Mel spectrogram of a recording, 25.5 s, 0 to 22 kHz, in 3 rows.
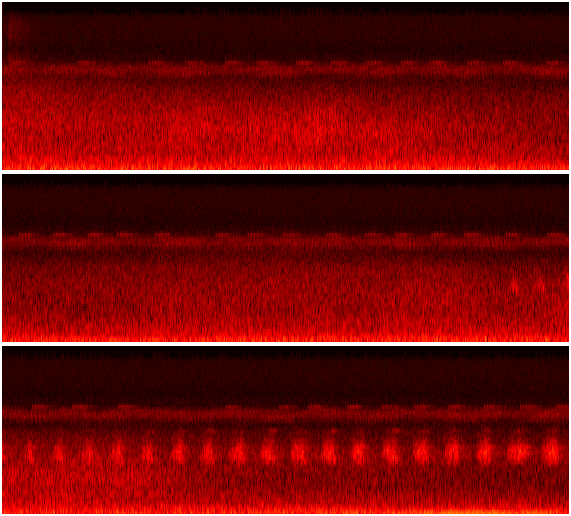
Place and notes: {"title": "Parktown, Johannesburg, South Africa - frogs in the gardens hum over Jozi...", "date": "2016-11-08 22:20:00", "description": "listening to the nightly hum of Jozi from a beautiful roof-terrace over the gardens of Parktown...", "latitude": "-26.18", "longitude": "28.02", "altitude": "1695", "timezone": "GMT+1"}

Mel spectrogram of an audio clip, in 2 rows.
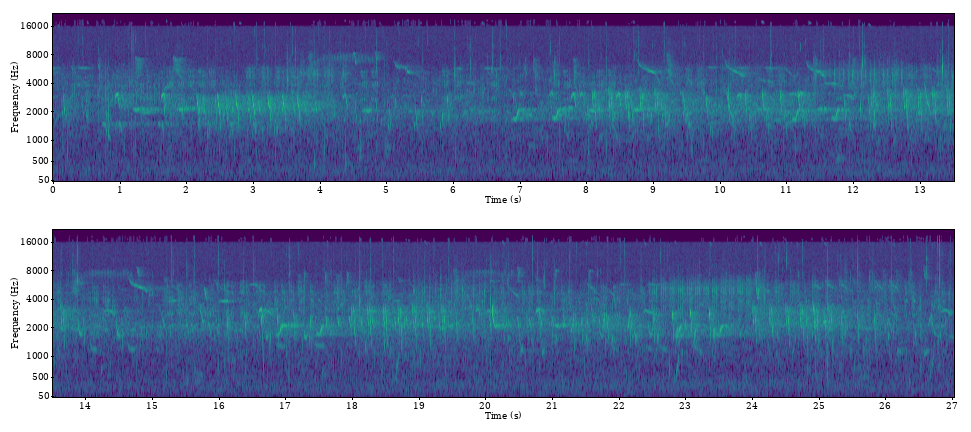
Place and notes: {"title": "Rapina Polder evening soundscape, Estonia", "date": "2011-05-29 01:40:00", "description": "made during a late May night time field recording excursion to the Rapina Polder", "latitude": "58.15", "longitude": "27.50", "altitude": "30", "timezone": "Europe/Tallinn"}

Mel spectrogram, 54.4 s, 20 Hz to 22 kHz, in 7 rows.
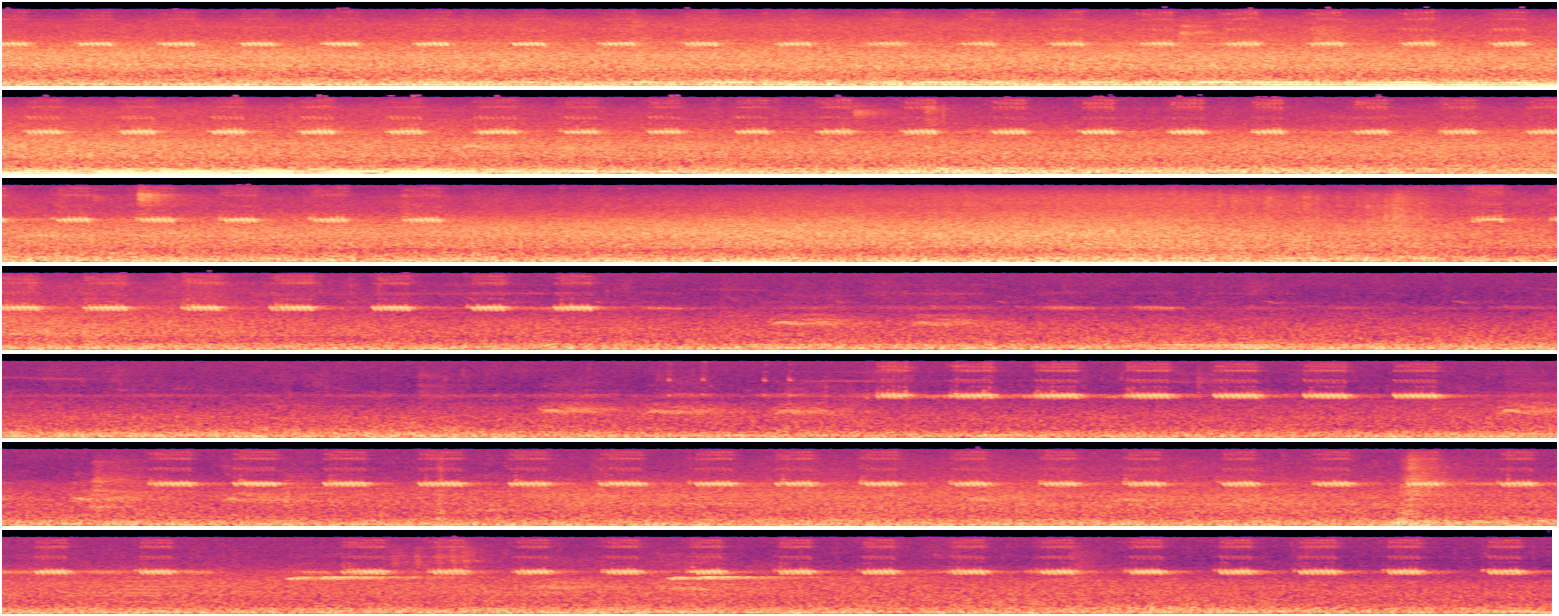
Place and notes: {"title": "Bolton Hill, Baltimore, MD, USA - Cricket", "date": "2016-10-03 08:05:00", "description": "Recorded using onboard Zoom H4n microphones. The sounds of a cricket as well as traffic from North Avenue", "latitude": "39.31", "longitude": "-76.63", "altitude": "51", "timezone": "America/New_York"}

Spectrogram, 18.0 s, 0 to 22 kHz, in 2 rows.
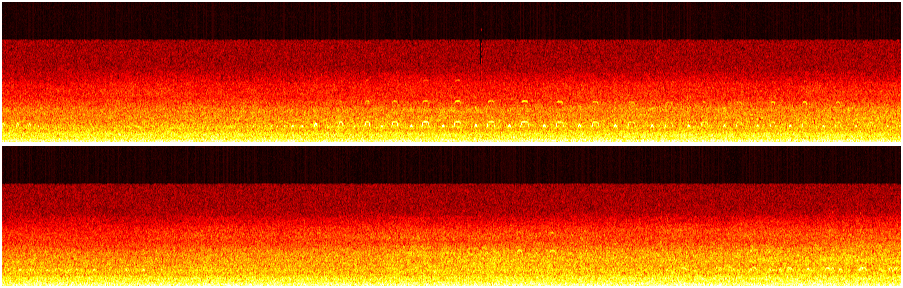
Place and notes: {"title": "Oosterend Terschelling, Nederland - Netherlands, Terschelling, beach and wind sound", "date": "2022-07-11 11:55:00", "description": "Quiet recording on the island Terschelling in the north of the Netherlands. Stereo recording with primo mics.", "latitude": "53.44", "longitude": "5.48", "timezone": "Europe/Amsterdam"}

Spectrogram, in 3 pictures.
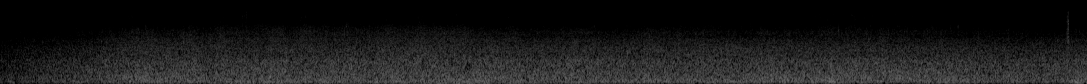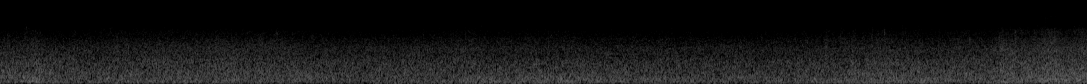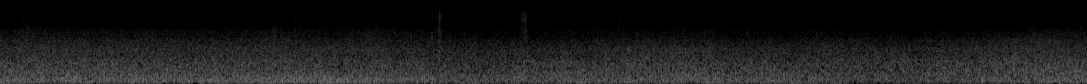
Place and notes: {"title": "Jimowzod, Koto island - the waves", "date": "2014-10-29 17:27:00", "description": "In the beach, Sound of the waves\nZoom H2n MS +XY", "latitude": "22.03", "longitude": "121.55", "altitude": "4", "timezone": "Asia/Taipei"}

